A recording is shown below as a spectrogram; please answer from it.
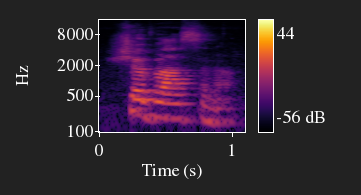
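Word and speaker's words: Savasana: VA which means corpse there's no H but we pronounce it as though it does have an h shavasana another common yoga position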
